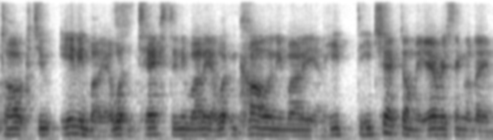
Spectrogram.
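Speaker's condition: No condition

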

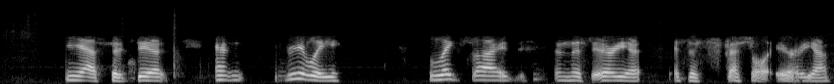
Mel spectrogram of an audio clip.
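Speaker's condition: Parkinson's; recent onset

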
